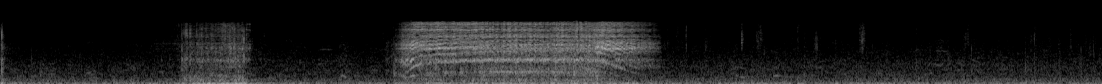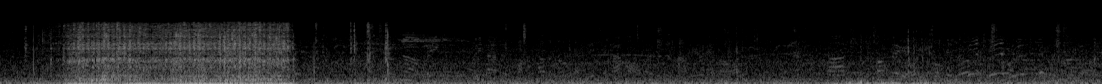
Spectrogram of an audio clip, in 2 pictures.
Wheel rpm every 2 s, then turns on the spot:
0, 10, 120, 20, 0, 10, 30, 0, 0, 0, 0.
2-4 12-14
